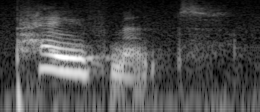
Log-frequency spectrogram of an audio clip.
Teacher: two syllables and we stress the first one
